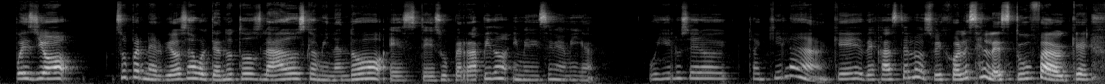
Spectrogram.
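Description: The speaker keeps a moderate pace and ordinary pitch variation while the loudness swings widely. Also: woman, high pitch for a woman. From Durango, Mexico. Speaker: podcast guest, traveler. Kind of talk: casual chat.

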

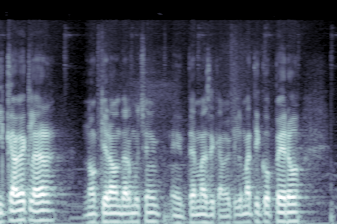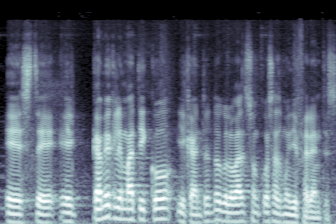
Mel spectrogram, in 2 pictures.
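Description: Very rapid male speech with typical rise and fall in pitch. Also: medium pitch for a man. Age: 20s. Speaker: biology student and environmentalist. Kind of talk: interview conversation.

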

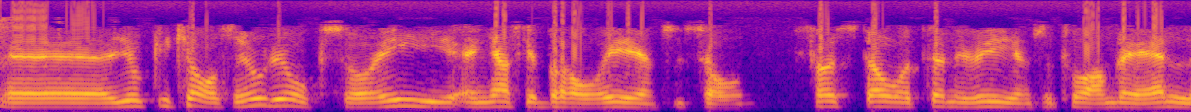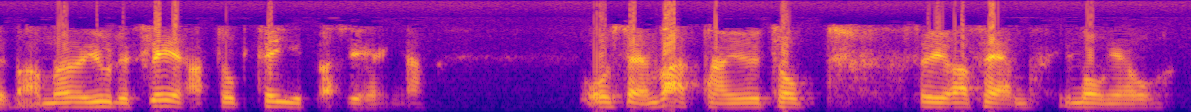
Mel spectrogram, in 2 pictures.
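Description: A man with a plain, everyday voice, medium pitch and a moderate pace. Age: 40s. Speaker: former motocross racer. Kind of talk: casual interview. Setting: phone call.

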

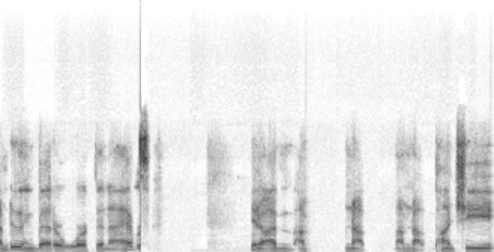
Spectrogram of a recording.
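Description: A man talks at a moderate pace with a fairly high pitch and ordinary pitch variation. The sound is dry and close with no echo, and he leaves long, frequent pauses. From Ontario, Canada. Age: 40s. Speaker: MMA investigative journalist. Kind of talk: interview. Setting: call.

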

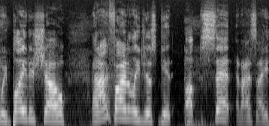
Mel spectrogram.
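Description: An animated male voice at a moderate pace, dry and close with no echo. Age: 30s. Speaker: podcast co-host. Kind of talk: casual chat.

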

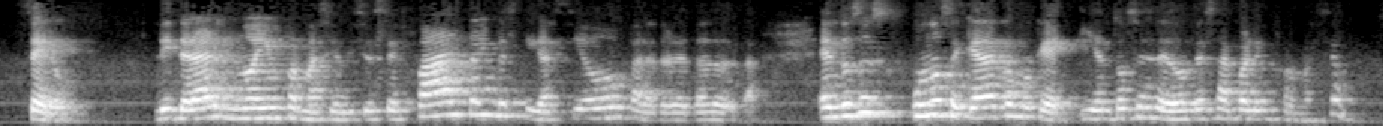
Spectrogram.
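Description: A woman has a normal speaking voice with a fairly high pitch. She talks at a moderate pace with ordinary pitch variation. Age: 20s. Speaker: psychologist. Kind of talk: casual interview.

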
